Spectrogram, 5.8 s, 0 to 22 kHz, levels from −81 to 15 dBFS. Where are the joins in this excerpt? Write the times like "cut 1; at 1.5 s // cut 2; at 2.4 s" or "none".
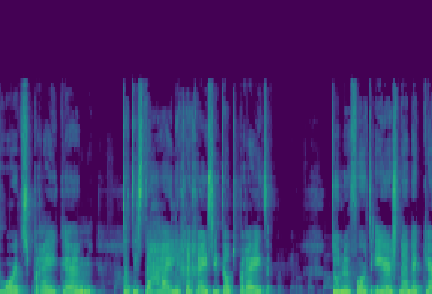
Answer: cut 1; at 1.6 s // cut 2; at 3.1 s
